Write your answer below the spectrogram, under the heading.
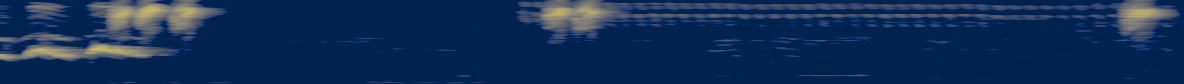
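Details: Juvenile flowerpecker practising its song: a burst of warbled twittering, then sharp high ticks after a pause, with another single chip at the end over a soft low hum.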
